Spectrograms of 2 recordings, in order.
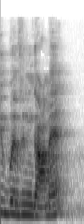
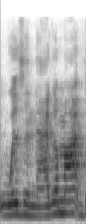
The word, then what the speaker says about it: Wizengamot: So, we took this to the Wizengamot. – I think in the movies they pronounce it Wizenagamot, but then I'm like, there's no extra A in there, so where'd you get that from?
